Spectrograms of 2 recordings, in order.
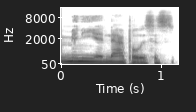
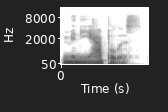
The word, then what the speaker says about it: Minneapolis: It's not Minneapolis. It's Minneapolis. So very cold area up there.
